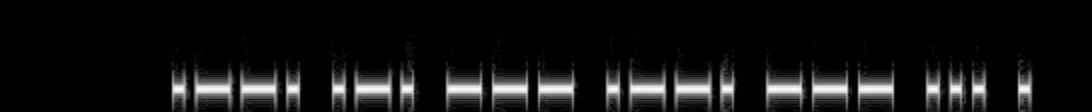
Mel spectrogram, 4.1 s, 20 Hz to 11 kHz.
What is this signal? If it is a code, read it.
Morse code, heard as a keyed tone, about 28 wpm, 700 Hz. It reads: PROPOSE
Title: Seven Letter Words - 28wpm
